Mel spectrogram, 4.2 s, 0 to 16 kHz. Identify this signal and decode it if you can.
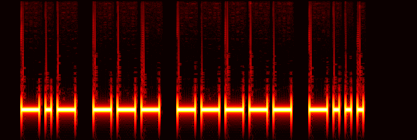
Morse code, heard as a keyed tone, about 21 wpm, 700 Hz. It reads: KO0B
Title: USA Callsign DE Callsign - 4 Characters - 20wpm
